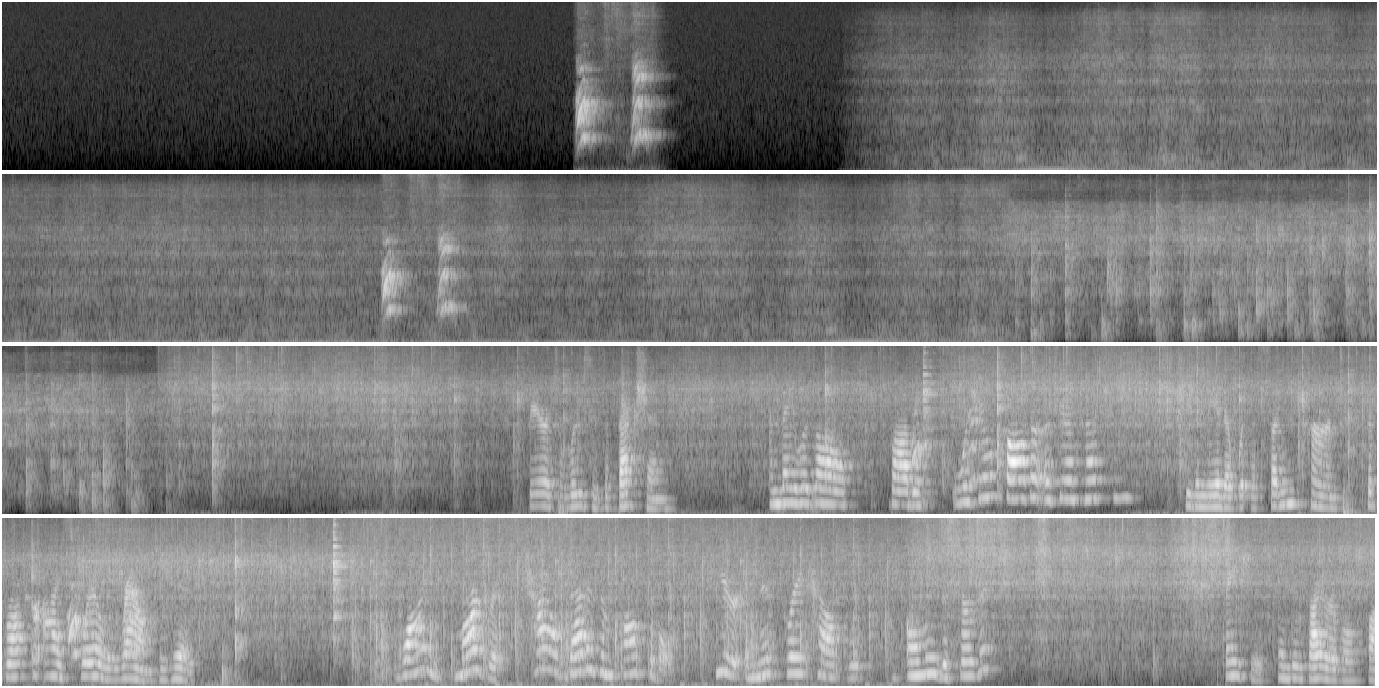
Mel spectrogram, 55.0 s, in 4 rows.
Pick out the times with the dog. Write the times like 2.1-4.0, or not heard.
5.7-6.5, 17.5-18.4, 36.5-37.4, 41.9-42.7.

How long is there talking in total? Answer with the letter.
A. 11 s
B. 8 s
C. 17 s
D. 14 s
C.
